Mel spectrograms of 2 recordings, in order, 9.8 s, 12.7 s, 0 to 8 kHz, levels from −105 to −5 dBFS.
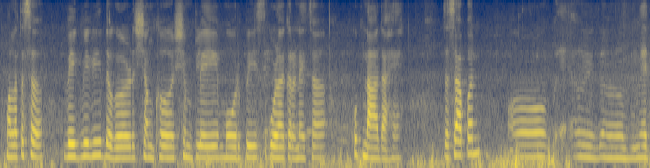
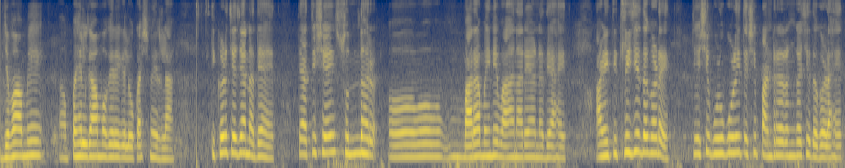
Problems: none marked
